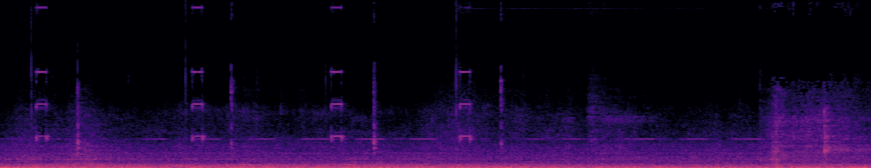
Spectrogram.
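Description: Short, high electronic beeps repeating about once every second and a half, fainter in the second half, over a steady low hum inside the van's cabin.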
